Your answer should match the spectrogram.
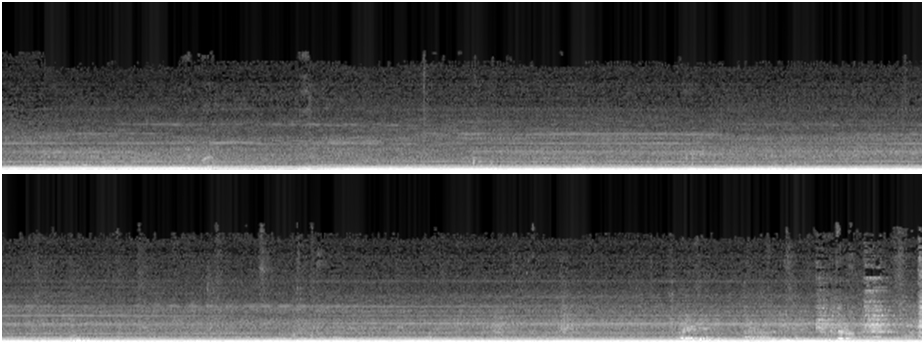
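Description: Steady electrical hum of an energised substation power transformer: an even low drone with a second tone an octave above it, unchanging throughout. A brief low bump is heard about halfway through.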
